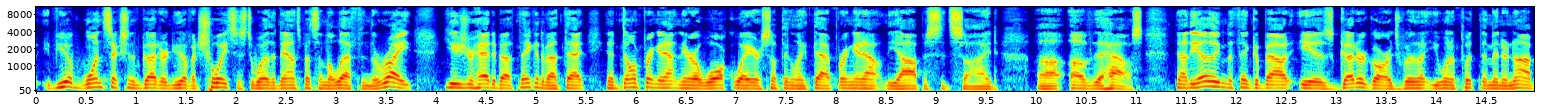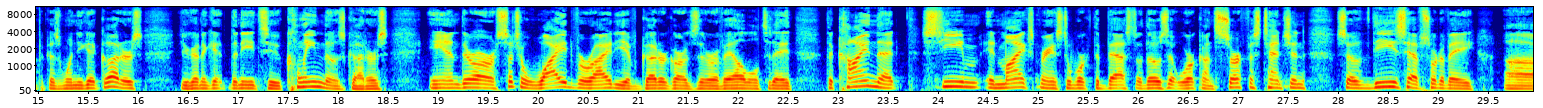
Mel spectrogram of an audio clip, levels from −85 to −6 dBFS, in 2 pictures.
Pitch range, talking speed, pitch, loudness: 120-150 Hz, 255 wpm, 130 Hz, -21 LUFS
